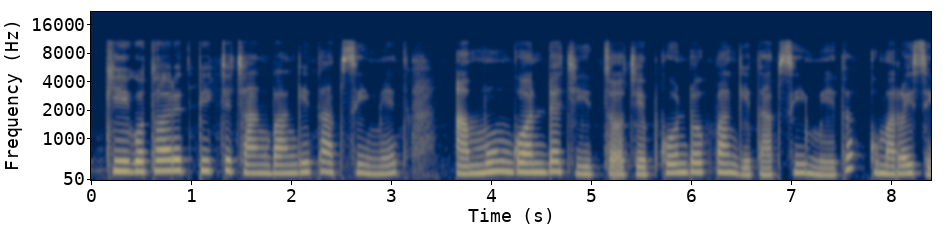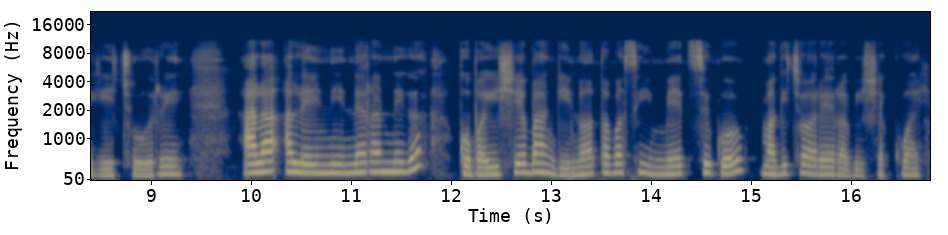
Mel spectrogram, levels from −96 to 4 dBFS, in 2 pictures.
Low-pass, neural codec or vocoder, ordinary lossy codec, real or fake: 10.8 kHz; autoencoder, 48 kHz, 128 numbers a frame, DAC-VAE, trained on Japanese speech; none; fake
